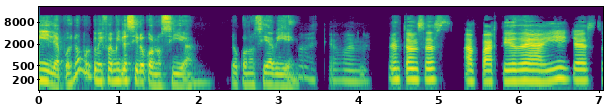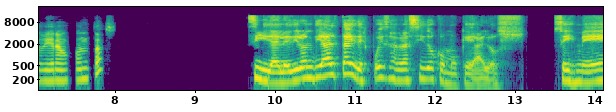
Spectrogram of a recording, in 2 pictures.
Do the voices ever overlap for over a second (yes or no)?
no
